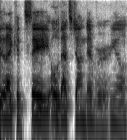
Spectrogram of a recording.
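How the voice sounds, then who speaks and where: An American-accented man speaks at a moderate pace in a fairly low pitch, with monotone, flat intonation. The recording is very clean, with a silent background. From Southern California (Oceanside), partly New York. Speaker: podcast host. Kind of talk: casual chat. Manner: halting.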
